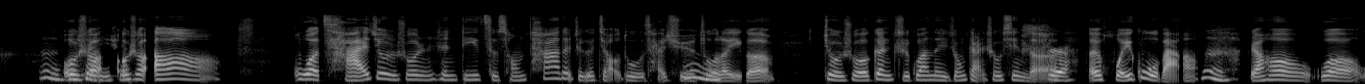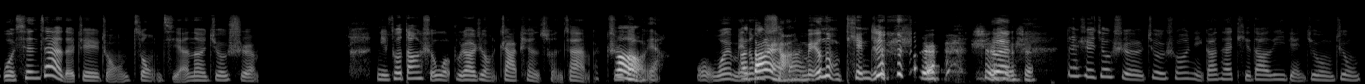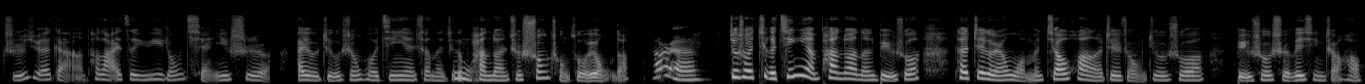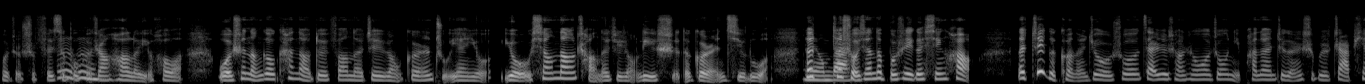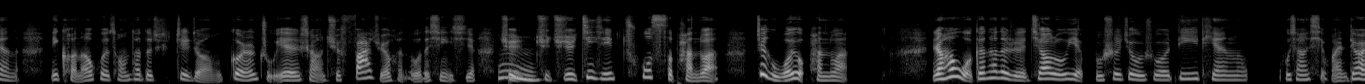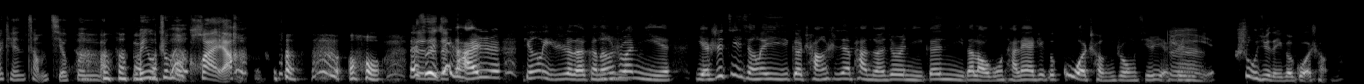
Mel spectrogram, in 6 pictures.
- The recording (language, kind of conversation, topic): Chinese, podcast, 做决定时你更相信直觉还是更依赖数据？
- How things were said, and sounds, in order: teeth sucking; other background noise; laughing while speaking: "是"; laughing while speaking: "没有那么天真"; chuckle; "种" said as "整"; laugh; laughing while speaking: "哦"; laughing while speaking: "快呀"; chuckle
